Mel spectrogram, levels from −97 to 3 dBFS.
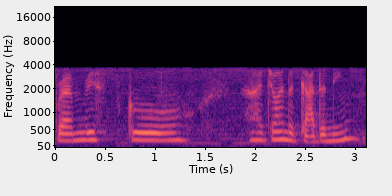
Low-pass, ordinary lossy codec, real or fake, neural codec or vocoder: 3.6 kHz; none; fake; vocoder, 44.1 kHz, 128 mel bands every 256 samples, BigVGAN v2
